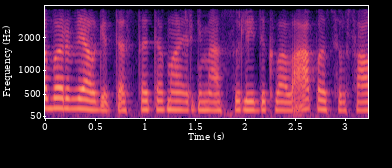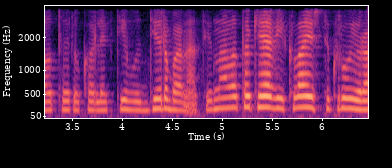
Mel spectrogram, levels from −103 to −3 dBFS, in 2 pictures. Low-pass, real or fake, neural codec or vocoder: 3.6 kHz; real; none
